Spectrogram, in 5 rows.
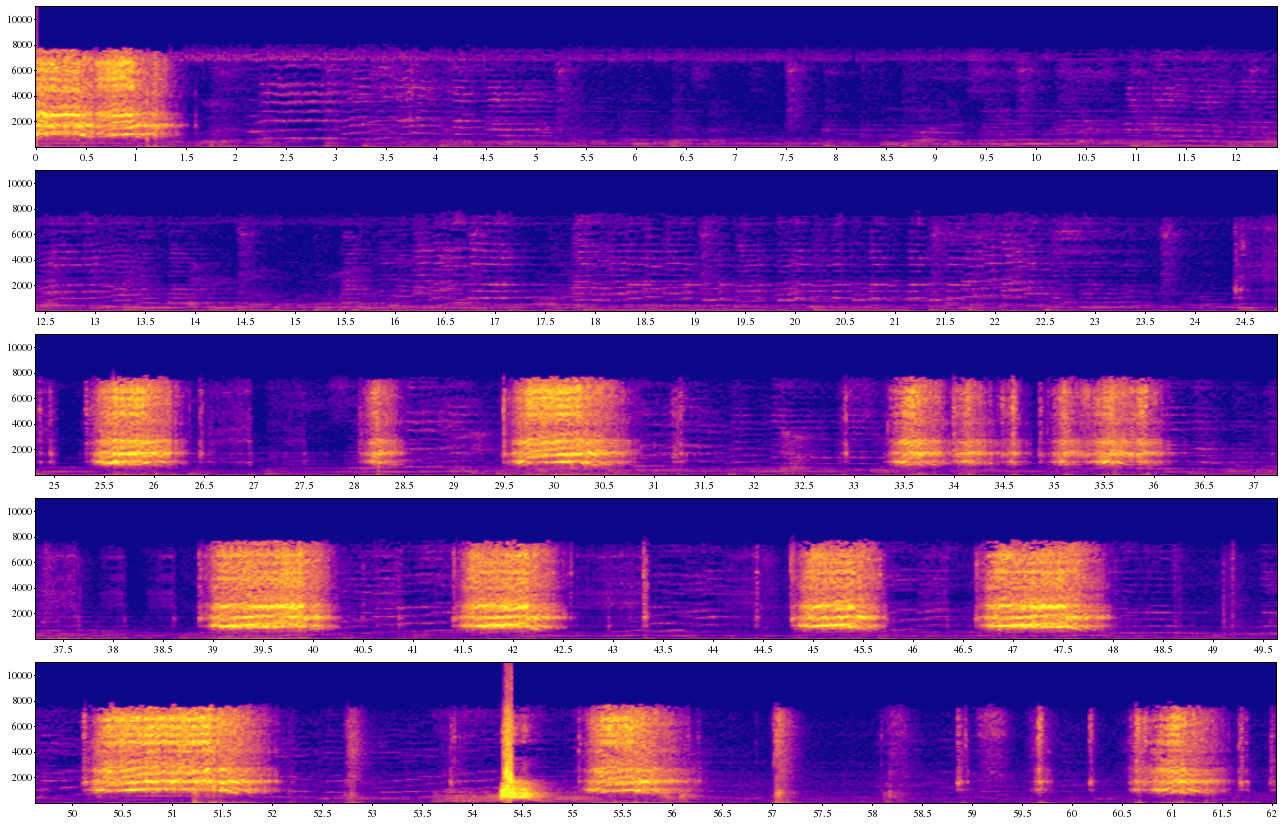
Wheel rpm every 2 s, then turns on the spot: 60, 0, 0, 0, 0, 0, 0, 0, 0, 0, 0, 0, 30, 10, 20, 20, 10, 30, 0, 60, 30, 20, 30, 60, 0, 90, 0, 30, 0, 0, 20.
24-28 40-46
